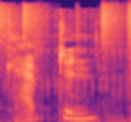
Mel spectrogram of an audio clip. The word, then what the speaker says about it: Keptn: Keptn, pronounced as Keptn, is a control plane for DevOps automation of cloud native applications.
